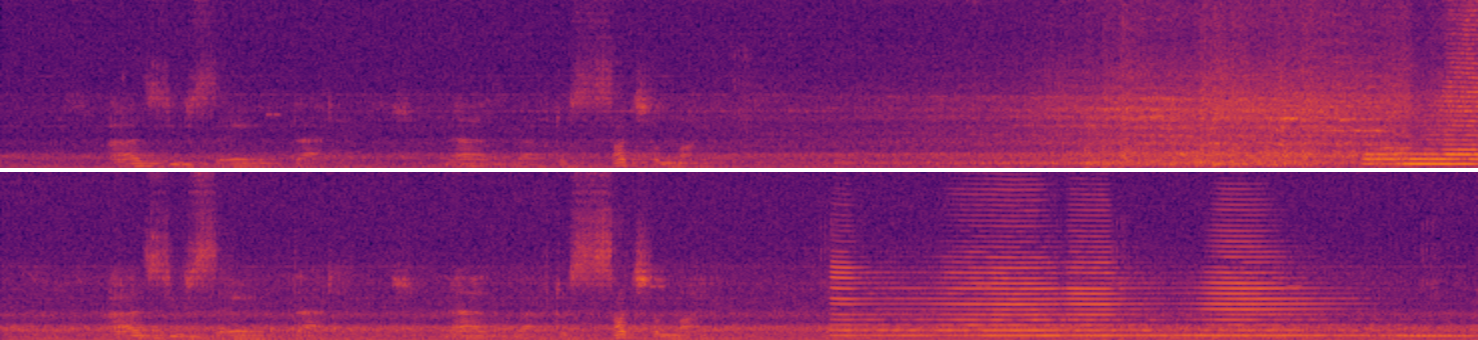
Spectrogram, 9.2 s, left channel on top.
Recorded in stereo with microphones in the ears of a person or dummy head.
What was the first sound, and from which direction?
A man speaking, 15° right (ahead or behind).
